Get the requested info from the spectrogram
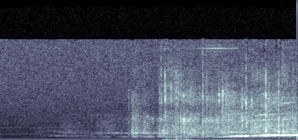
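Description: A faint steady electrical hum, then about a second in an audience starts applauding and cheering, growing louder, with one long rising whoop.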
